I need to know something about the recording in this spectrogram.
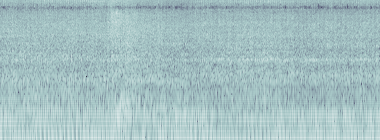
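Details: Harley Twin Cam, first start after a Drag Specialties clutch install: a steady, even V-twin lope at a raised cold idle, deep and smooth with no knocks or rattles, waiting for the idle to drop; normal fast idle.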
